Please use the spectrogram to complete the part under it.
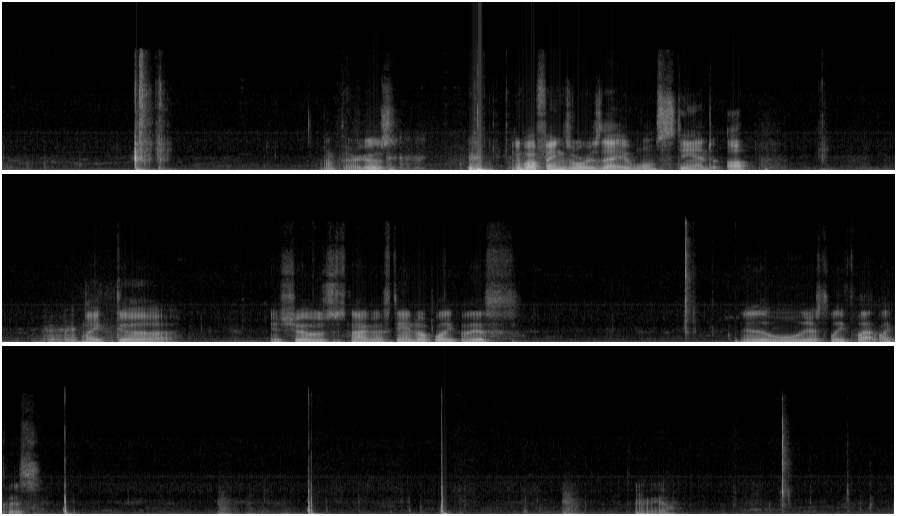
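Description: Hard plastic pieces click and snap together.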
